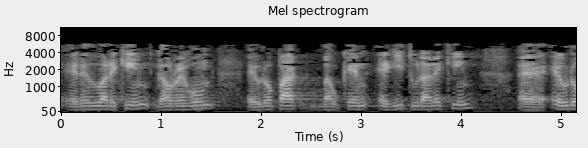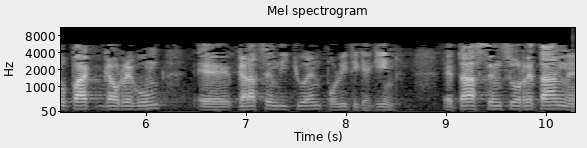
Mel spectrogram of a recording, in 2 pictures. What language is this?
Basque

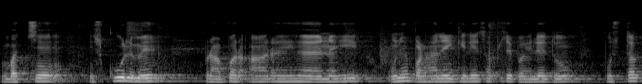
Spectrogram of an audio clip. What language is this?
Hindi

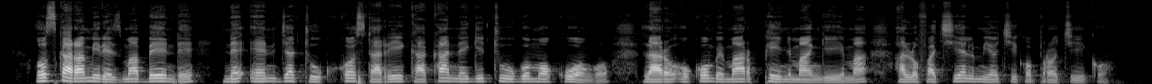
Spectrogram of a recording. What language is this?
Luo (Kenya and Tanzania)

